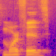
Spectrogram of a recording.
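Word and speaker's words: Morfydd: of course played by morphith clark spelled with 2ds but it's morphith um love that welsh alphabet he's got the classic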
